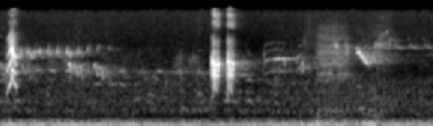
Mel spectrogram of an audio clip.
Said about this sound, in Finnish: Kyllä se niin on, että räkättirastas haluaa nyt huomiota. Kyllä. Ja mikä ettei. Onhan tämä hienon kuulosta.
